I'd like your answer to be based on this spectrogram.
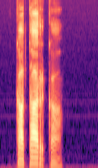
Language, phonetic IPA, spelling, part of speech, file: Polish, [kaˈtarka], Katarka, noun, Pl-Katarka.ogg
